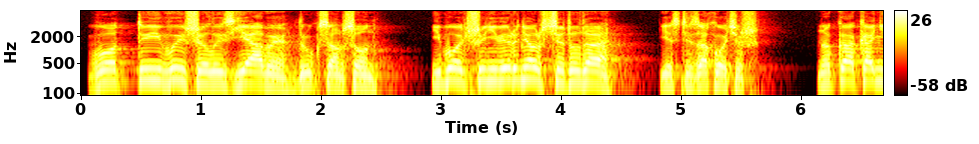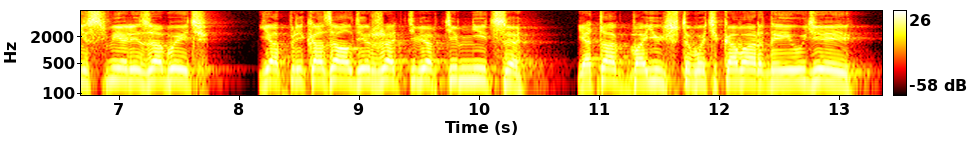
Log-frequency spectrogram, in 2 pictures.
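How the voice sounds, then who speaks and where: A man's voice: on the high side, moderate pace, lightly acted. A man reading the part of a commanding, scheming Philistine lord, imperious and falsely solicitous, in a biblical tragedy. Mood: falsely friendly.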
